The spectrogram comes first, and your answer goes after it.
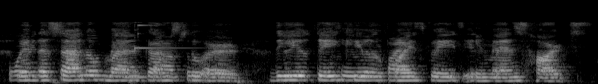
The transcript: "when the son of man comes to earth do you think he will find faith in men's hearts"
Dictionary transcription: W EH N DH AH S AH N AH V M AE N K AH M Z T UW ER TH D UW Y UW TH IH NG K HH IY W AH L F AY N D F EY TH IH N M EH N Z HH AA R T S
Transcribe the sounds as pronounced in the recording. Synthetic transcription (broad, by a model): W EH N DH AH S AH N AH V M AE N K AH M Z T UW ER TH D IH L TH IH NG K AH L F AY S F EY S IH N M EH N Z HH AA R T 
